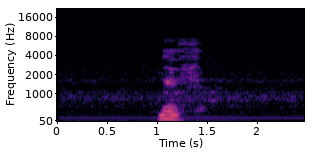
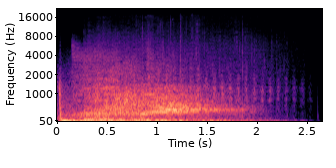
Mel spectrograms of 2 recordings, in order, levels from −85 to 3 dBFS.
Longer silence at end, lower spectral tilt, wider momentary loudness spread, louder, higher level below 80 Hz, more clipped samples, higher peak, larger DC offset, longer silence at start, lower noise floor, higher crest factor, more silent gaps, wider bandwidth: first, 0.9 s vs 0.6 s; second, -6 dB/octave vs -8 dB/octave; first, 27 LU vs 16 LU; second, -41 LUFS vs -17 LUFS; second, -74 dBFS vs -20 dBFS; neither; second, -24 dBFS vs -2 dBFS; neither; first, 1 s vs 0 s; first, -67 dBFS vs -45 dBFS; first, 22 dB vs 14 dB; neither; about the same, 8 kHz vs 7.8 kHz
